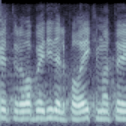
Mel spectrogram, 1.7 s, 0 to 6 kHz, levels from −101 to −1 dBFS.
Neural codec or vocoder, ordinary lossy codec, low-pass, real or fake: none; Opus, 64 kbps; 5.4 kHz; real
